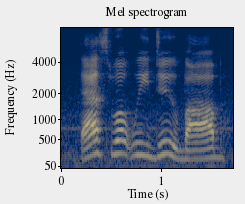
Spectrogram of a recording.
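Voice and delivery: ordinary delivery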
